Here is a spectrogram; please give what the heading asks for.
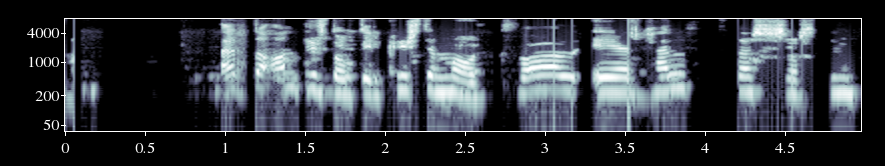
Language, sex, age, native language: Icelandic, male, 13, Icelandic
